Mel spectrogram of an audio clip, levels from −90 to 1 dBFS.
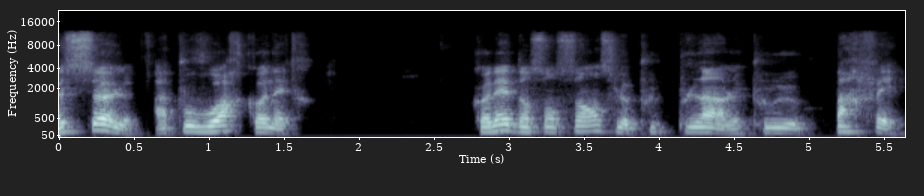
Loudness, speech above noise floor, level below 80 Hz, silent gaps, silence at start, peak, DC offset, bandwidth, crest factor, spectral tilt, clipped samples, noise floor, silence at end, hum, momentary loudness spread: -25 LUFS; 59 dB; -68 dBFS; none; 0 s; -2 dBFS; under 0.1%; 12.5 kHz; 22 dB; -5 dB/octave; under 0.1%; -84 dBFS; 0.05 s; none; 11 LU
